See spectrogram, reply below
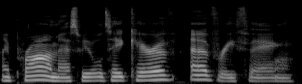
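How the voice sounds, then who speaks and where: A woman voicing a courteous male monster ticket seller in a storybook, gruff, calm and politely insistent. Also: normal speed, no room sound, studio quality, lightly acted. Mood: unbothered, polite. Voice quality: gruff, low.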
